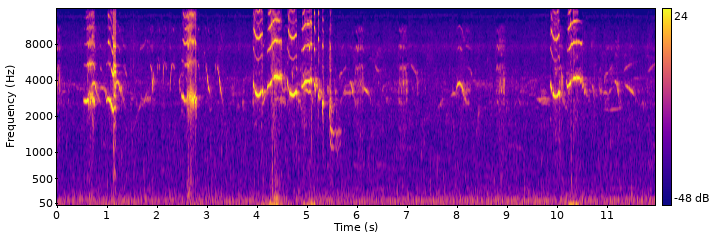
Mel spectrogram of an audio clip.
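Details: Oriental magpie-robin song played to coax silent birds into answering: scattered whistled phrases and harsh sharp notes, with a busy warbled passage and long quiet gaps between bursts.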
